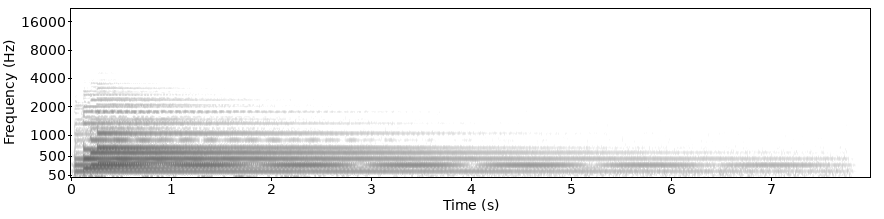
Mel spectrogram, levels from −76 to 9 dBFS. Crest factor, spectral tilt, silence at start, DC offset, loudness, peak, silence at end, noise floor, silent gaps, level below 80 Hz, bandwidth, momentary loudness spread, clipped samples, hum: 20 dB; -8.5 dB/octave; 0.05 s; under 0.1%; -32 LUFS; -14 dBFS; 0.6 s; -59 dBFS; none; -68 dBFS; 16 kHz; 27 LU; under 0.1%; none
